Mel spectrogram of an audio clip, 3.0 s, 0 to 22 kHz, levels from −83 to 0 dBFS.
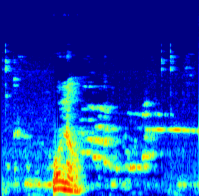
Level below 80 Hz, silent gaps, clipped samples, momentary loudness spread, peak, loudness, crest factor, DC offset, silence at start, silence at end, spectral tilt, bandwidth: -50 dBFS; none; under 0.1%; 20 LU; -2 dBFS; -18 LUFS; 16 dB; under 0.1%; 0.05 s; 0.05 s; -8 dB/octave; 8 kHz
